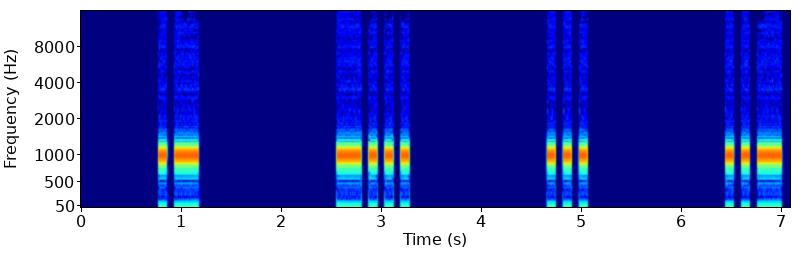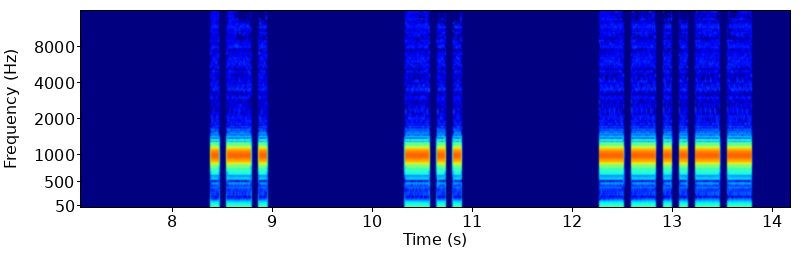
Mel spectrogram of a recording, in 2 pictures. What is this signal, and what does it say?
Morse code, heard as a keyed tone, about 15 wpm, spaced as for 5 wpm, 1000 Hz. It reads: ABSURD,
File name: 5wpm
